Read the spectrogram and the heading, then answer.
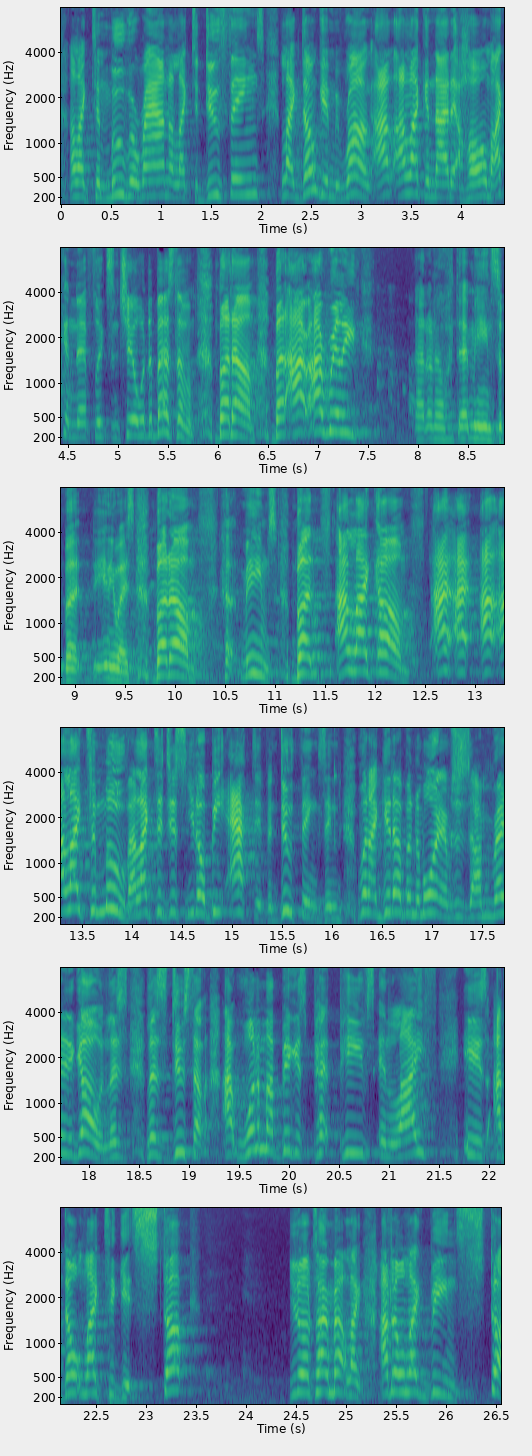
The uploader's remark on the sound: Zoe Church LA. Live from the El Rey Theater.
